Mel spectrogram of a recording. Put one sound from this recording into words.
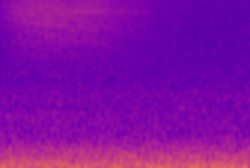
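Paper rustles softly as a sheet is handled.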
